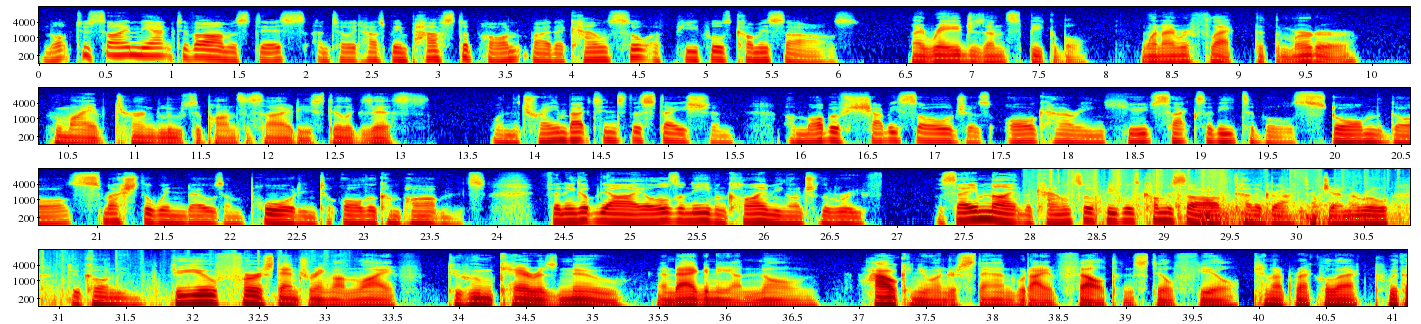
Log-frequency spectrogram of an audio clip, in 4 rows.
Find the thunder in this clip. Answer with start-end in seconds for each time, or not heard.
29.1-32.8.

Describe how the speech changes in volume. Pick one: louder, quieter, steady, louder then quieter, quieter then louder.
louder.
